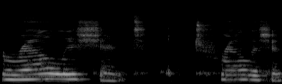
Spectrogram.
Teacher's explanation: It's the easiest way to pronounce that TR the way it was intended is to really spit out the sound of that T. Use a lot of air when you say trellishant.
